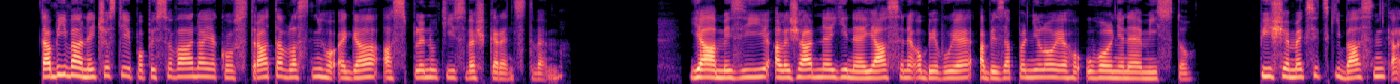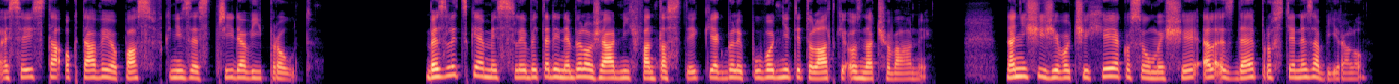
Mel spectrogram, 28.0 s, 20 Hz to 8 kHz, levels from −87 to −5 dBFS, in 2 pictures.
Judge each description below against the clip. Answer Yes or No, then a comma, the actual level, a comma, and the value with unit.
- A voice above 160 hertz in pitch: Yes, high, 190 Hz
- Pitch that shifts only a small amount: Yes, narrow, 2.3 semitones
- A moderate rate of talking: Yes, average, 125 wpm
